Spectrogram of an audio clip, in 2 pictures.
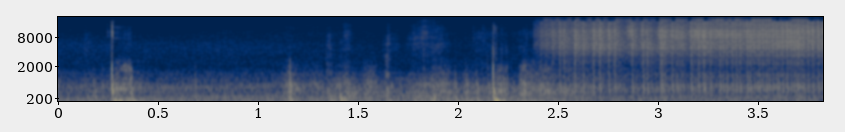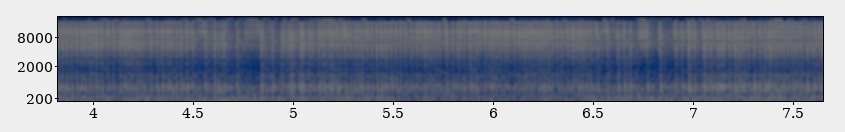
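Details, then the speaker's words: Beginner's MIG bead, stacking dimes, with short wire stickout: a few pops at the start, then the arc settles into an even, steady frying crackle; much better than her first bad attempt, a properly set weld. "It sounds good. She's welding. Look, it got way better."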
